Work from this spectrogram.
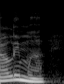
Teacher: alemã, que é uma oxítona com vogal nasal formada por o a e o tio.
